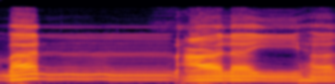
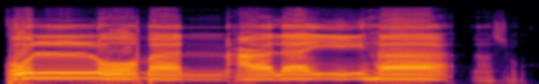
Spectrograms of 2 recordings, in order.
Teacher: Pada lafal kullu man di sini ada izhar halqi, yaitu suara nunnya dibaca dengan jelas ketika bertemu dengan huruf ain. Maka kita namakan dengan bacaan izhar, ya, izhar halqi.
